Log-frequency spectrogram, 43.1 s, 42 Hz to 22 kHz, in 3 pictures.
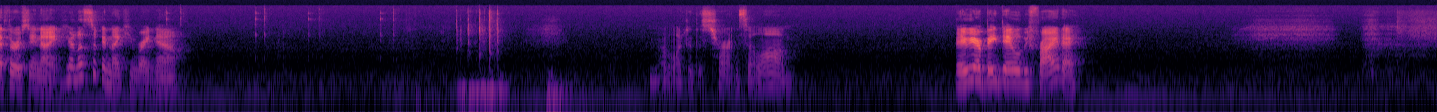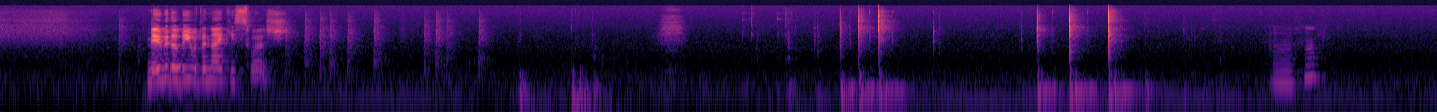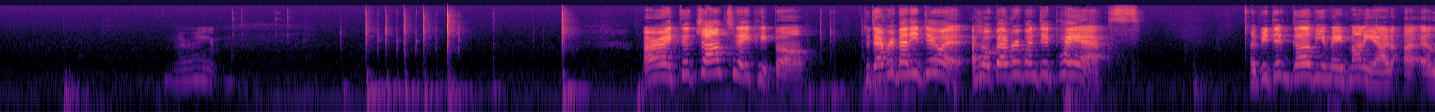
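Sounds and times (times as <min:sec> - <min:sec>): computer keyboard clicks: 0:04.6 - 0:05.1, 0:21.8 - 0:23.4, 0:31.1 - 0:33.5
dull low thumps: 0:19.5 - 0:20.6, 0:29.4 - 0:29.8.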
